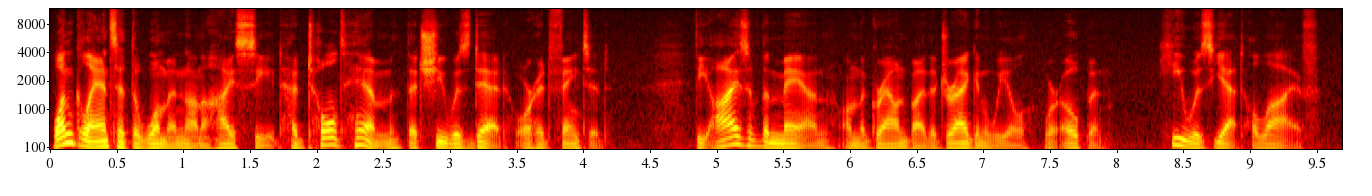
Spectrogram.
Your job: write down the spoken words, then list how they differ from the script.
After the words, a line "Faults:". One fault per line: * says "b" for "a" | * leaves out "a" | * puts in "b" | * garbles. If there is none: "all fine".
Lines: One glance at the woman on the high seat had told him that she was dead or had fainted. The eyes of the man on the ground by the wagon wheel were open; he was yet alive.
One glance at the woman on the high seat had told him that she was dead or had fainted. The eyes of the man on the ground by the dragon wheel were open; he was yet alive.
Faults:
* says "dragon" for "wagon"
